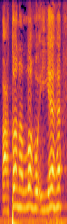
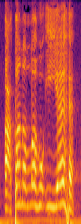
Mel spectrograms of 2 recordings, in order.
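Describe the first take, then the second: No difference in how they are said.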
